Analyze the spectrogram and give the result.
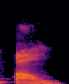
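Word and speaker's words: pont: So it will be pound. Pound. You don't have to pronounce the last N. It has to be the nasal sound.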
